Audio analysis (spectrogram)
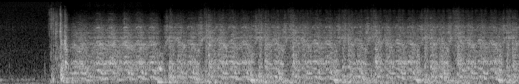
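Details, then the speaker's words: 1995 Ford F-350 XL 7.3L Powerstroke turbo diesel, sitting since November, icy cold, not plugged in; starter cranks steadily without firing; owner suspects glow plugs not working or gelled fuel. "Nope. Sorry. Told you guys she won't start. She never will. Something's wrong."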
